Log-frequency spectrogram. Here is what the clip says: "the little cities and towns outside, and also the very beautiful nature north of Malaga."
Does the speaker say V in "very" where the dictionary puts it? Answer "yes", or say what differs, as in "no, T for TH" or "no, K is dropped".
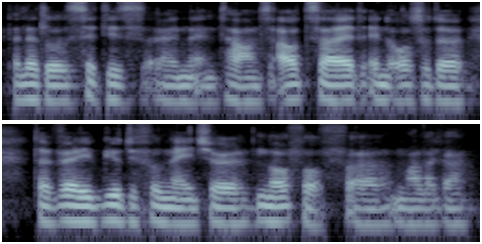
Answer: yes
